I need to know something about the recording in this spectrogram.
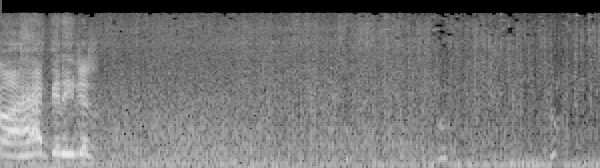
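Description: A building collapses with a loud crash.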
